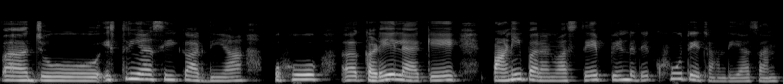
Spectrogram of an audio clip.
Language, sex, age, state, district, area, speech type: Punjabi, female, 30-45, Punjab, Jalandhar, urban, spontaneous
